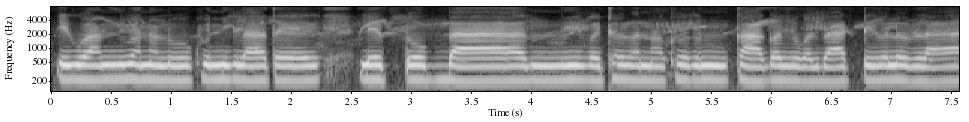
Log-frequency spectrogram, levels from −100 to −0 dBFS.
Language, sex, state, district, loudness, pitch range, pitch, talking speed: Hindi, male, Uttar Pradesh, Deoria, -20 LUFS, 205-220 Hz, 210 Hz, 30 wpm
